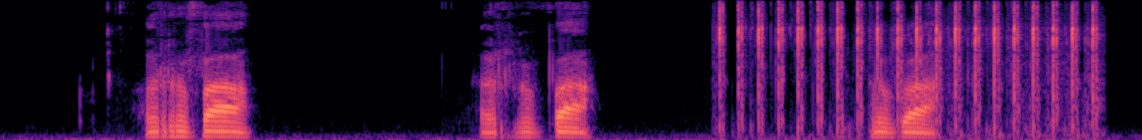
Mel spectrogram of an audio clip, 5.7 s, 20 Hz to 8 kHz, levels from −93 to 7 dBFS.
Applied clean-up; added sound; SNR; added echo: neural diffusion model UNIVERSE++.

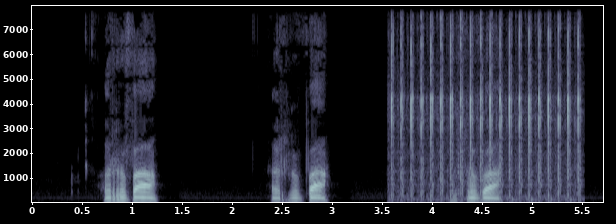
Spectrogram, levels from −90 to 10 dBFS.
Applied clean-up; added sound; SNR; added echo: none; Tools; 1 dB; none.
